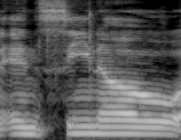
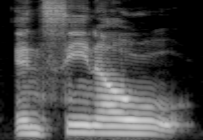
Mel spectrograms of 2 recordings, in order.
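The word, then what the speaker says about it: Encino: And they say this mansion was in Enino and Enino uh Enino rhymes with casino.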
